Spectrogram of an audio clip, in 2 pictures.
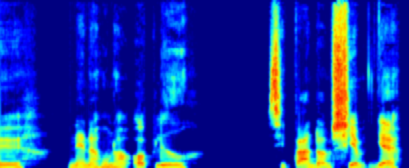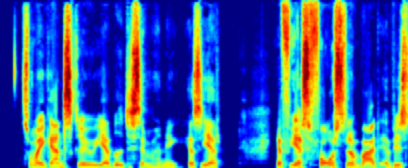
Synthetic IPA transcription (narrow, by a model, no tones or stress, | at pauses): ø | nænæɦunhɑ̈ʔɒ̽b̥lḛːʊð̞̩ˠ | sid̥̚b̥ɑ̈ːnd̥ɒ̽m̰sjem̰jæ | t͡sʰomɐjɡ̥æɐnsɡ̥ʁḭːʊjɑ̈ʋe̝ð̞̰ˠd̥e̝se̝mb̥l̩hene̝ɡ̥əælsəjɑ̈ | jɑjɑ̈fɒːsd̥el̰mɑb̥ɑ̈ːdʋe̝s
